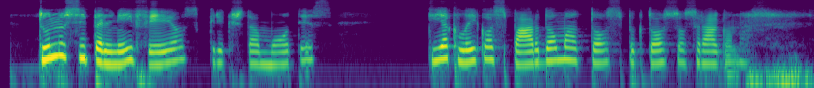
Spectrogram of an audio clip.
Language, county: Lithuanian, Kaunas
